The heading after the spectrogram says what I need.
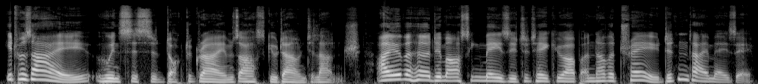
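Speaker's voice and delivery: a brisk, talkative matron; eager society lady. Acted. Lady voiced in story.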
